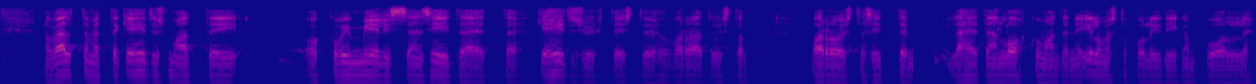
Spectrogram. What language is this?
Finnish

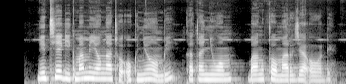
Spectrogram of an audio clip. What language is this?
Luo (Kenya and Tanzania)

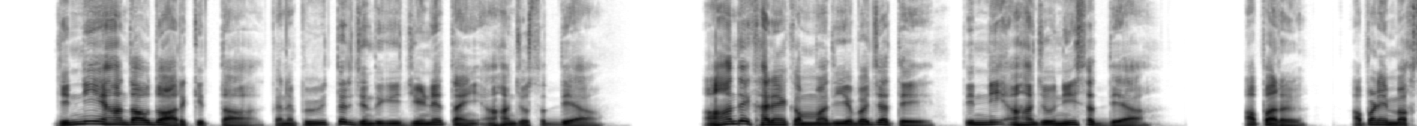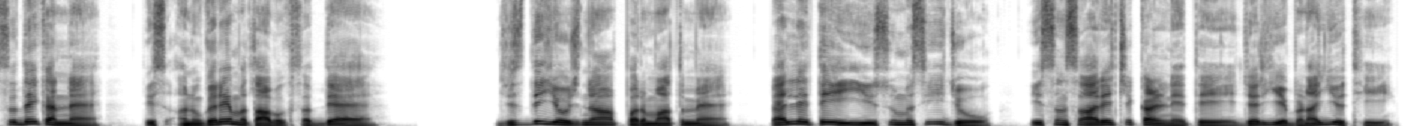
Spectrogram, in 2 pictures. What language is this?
Kangri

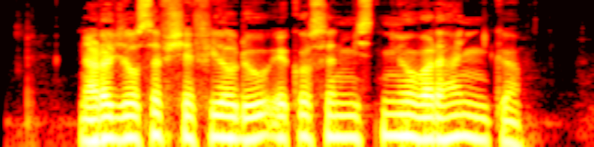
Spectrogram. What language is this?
Czech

